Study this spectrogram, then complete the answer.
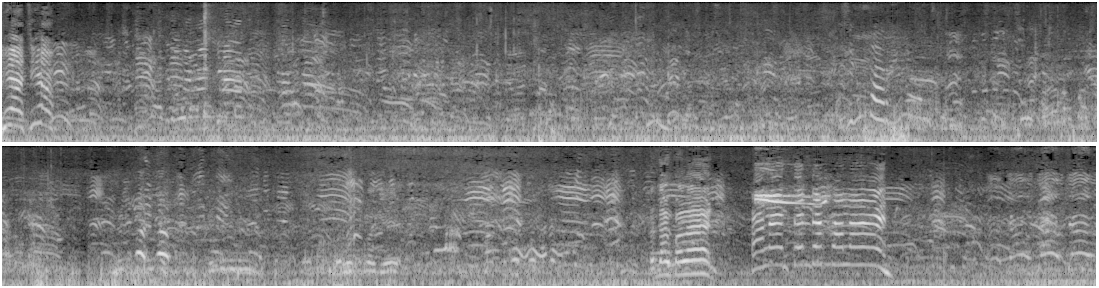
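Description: Young children shout and chatter loudly outdoors.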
